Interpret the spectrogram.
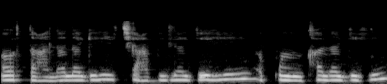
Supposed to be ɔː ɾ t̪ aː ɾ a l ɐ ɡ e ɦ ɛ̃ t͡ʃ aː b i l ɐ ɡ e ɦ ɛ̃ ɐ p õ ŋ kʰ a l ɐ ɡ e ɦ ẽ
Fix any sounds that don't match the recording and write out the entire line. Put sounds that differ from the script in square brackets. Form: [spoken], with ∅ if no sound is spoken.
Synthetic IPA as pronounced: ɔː ɾ t̪ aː [l] a l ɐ ɡ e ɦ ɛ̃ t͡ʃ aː b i l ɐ ɡ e ɦ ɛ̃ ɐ p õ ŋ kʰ a l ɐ ɡ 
